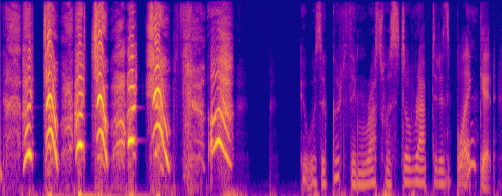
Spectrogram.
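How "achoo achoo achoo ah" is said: huge high achoo; explosive sneeze; loud sneeze. A narrator's reading. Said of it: "she sneezed again and again".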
